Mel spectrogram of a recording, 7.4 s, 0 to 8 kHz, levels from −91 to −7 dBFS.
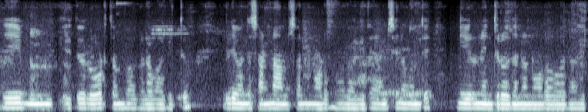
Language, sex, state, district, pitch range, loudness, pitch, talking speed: Kannada, male, Karnataka, Mysore, 115-125 Hz, -15 LUFS, 115 Hz, 115 wpm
